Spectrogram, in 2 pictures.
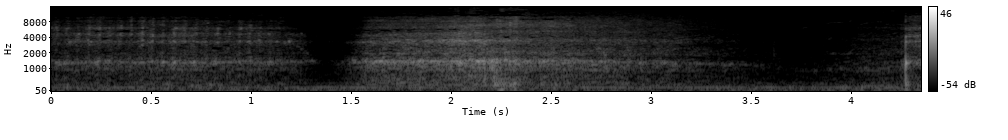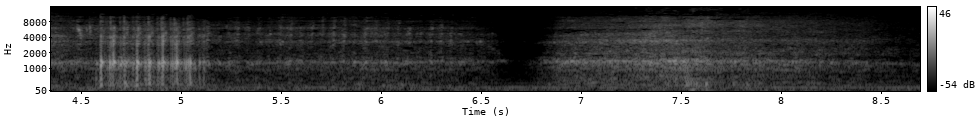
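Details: Simulated snoring, a cartoon sound effect for a sleeping character in Fafa the Explorer (1986-1989): slow, hissing breaths with a snort-like burst, about 23 a minute.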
